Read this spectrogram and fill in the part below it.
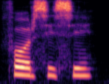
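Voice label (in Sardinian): "forsis", female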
